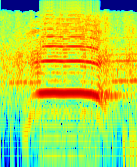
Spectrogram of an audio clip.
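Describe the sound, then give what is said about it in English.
A loud, drawn-out shout rises and holds for about a second over a steady wash of an audience clapping hands and shouting in praise to God, with a busy crowd sound continuing underneath before and after. “Come on, clap your hands, all you people. Shout unto God with the voice of triumph.”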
